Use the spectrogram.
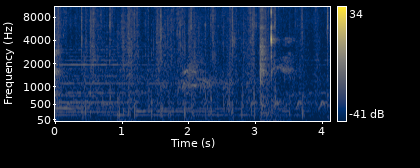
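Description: A fire horse in the video game Pathfinder: Kingmaker, with rhythmic hoof clip-clops and a brief whinny, faint and under light game ambience.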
